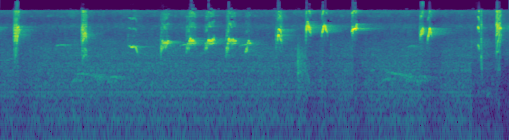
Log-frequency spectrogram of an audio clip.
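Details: Morning song of a caged olive-backed sunbird put out in the dew, imitating an embroidery machine: high piercing chips and short whistled slurs repeated roughly every second in uneven bursts, over quiet background hiss.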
